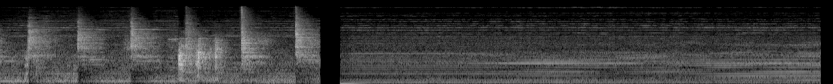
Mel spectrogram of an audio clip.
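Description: Hammer blows on thick steel plate, a quick run of sharp strikes for about three seconds. After a brief dropout, a steady hum with several held tones follows.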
